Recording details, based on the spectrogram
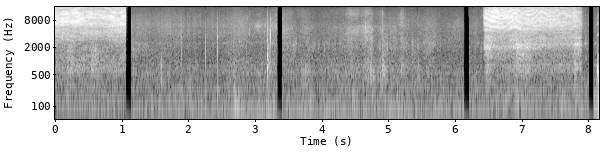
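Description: Spray adhesive hissing from an aerosol can onto Perfect Barrier insulation panels inside a kei car being insulated for camping, two loud sustained bursts at the start and end with quieter handling noises between.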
